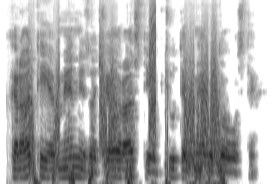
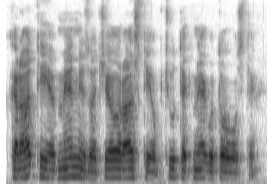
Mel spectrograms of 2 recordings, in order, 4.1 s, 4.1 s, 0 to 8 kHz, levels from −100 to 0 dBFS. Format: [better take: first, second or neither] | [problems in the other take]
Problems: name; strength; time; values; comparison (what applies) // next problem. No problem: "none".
second | noise reduction (classical method Wiener filter)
